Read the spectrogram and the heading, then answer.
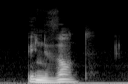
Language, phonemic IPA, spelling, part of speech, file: French, /vɑ̃t/, vente, noun / verb, Fr-vente.ogg
- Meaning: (noun) sale; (verb) first-person singular present indicative/subjunctive of venter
